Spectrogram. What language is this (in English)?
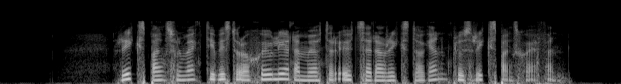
Swedish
